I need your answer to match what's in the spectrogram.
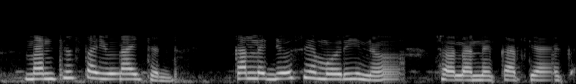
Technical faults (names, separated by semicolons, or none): iLBC codec; lost iLBC frames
